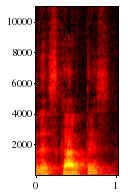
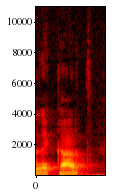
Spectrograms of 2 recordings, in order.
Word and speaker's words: Descartes: llama el error de Descartes al menos así lo leemos mucho en español o en Latinoamérica pero en real la manera correcta de pronunciarlo es el error de decart Y bueno según Antonio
